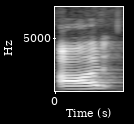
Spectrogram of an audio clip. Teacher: in our pronunciation it sounds as if we are using a vowel in the beginning. Like H is silent, O-U-R. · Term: silent H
